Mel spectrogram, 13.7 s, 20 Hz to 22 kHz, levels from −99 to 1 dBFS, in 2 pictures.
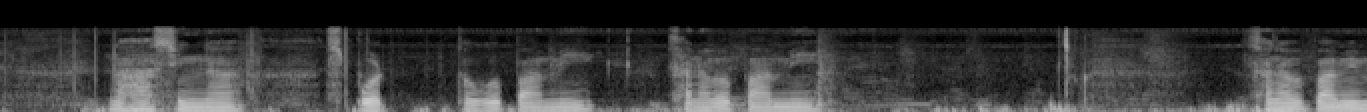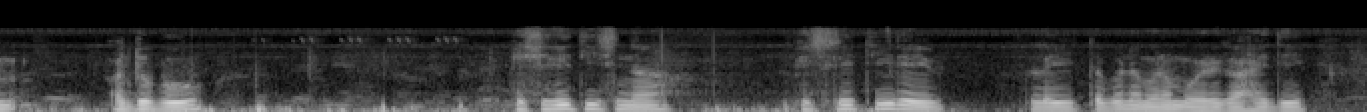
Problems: background sounds at intervals, background conversations at intervals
